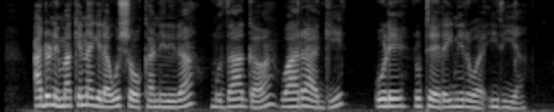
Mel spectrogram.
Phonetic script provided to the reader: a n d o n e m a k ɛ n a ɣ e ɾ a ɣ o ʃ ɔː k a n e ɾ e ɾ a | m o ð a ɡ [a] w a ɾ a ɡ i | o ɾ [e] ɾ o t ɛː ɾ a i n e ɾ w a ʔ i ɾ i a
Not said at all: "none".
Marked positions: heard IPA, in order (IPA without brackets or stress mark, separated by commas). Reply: a, e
